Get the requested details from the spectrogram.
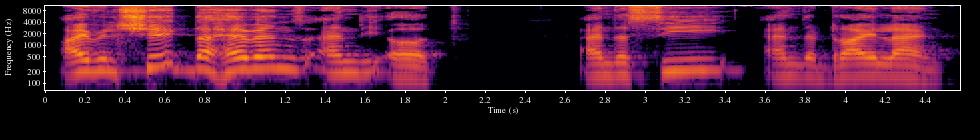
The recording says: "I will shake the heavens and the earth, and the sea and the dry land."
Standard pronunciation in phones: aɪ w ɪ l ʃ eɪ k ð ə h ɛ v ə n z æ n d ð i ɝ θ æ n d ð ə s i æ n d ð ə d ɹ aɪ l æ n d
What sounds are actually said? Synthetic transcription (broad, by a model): aɪ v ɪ l ʃ eɪ k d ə h ɛ v ə n z æ n d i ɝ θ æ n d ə s i æ n d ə d ɹ aɪ l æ n d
